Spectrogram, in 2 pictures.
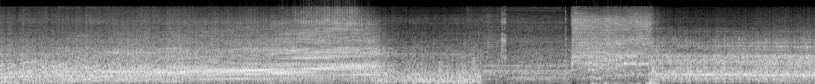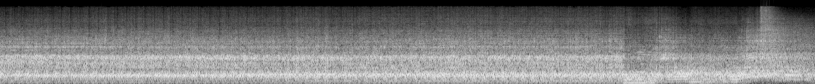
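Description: Ford Mustang GT's 5.0-litre V8 through a Borla ATAK exhaust, accelerating with rising pitch for about four seconds. After a short quieter gap the engine is cold-started, catching suddenly and loudly, and runs at a steady, loud fast idle, echoing inside a car park.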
